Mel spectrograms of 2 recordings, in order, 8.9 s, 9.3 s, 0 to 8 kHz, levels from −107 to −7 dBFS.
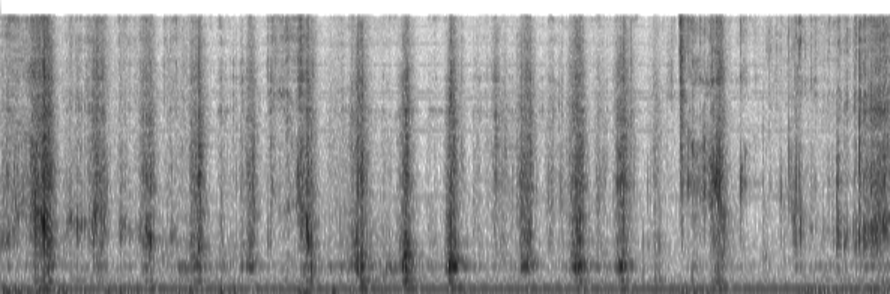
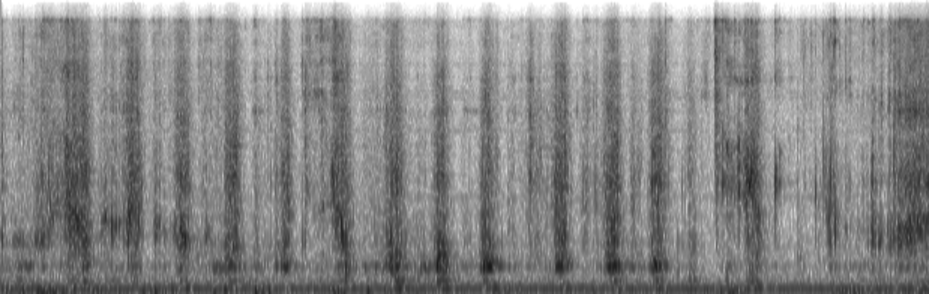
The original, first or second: first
